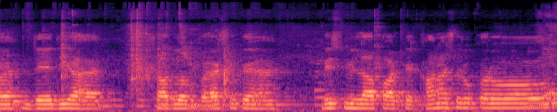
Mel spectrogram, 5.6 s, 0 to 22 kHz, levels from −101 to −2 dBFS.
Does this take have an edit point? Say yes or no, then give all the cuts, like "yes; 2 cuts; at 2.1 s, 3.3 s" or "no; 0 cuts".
no; 0 cuts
